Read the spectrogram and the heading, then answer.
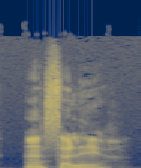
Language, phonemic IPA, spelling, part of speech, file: French, /sa.lɛʁ/, salaire, noun, Fr-salaire.ogg
- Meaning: salary, wage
